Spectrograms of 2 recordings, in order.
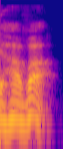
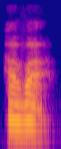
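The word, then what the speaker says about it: חוה: It's really Hava. Eve is just, and that's another story, but Eve is just the Englishized version of that name, Hava.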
